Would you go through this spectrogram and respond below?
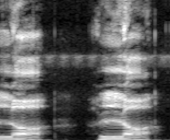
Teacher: ल का उच्चारण करते समय हमारी सांस जीभ के बगल पार्श्व से गुजरती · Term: पार्श्विक व्यंजन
